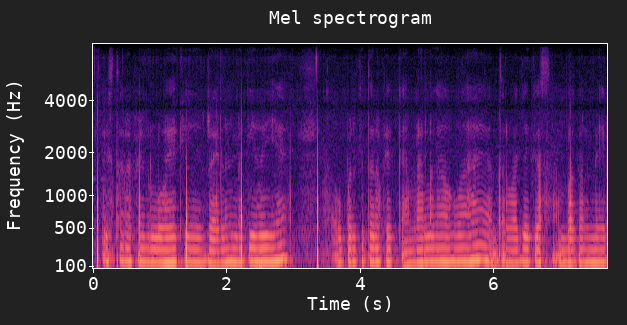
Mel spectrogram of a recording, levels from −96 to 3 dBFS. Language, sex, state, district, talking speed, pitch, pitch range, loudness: Hindi, male, Maharashtra, Mumbai Suburban, 165 wpm, 135 Hz, 130-140 Hz, -27 LUFS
